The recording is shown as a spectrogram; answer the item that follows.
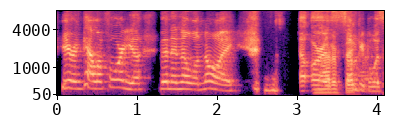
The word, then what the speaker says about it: Illinois: in California than in Illinois or some people would say Illinois which I want to hurt them right when they do Illinois right I don't know that that s is silent forever and always I'm forever and always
